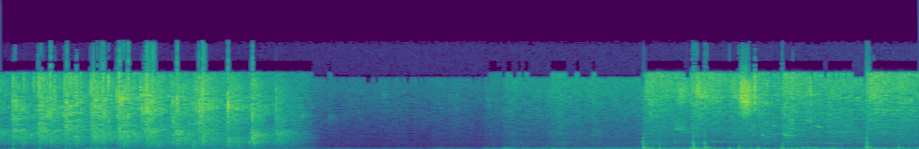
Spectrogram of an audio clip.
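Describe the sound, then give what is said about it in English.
An audience at an awards evening bursts into loud, dense applause as the CEO of Ayuda Hub Limited, maker of the Ayuda app, is introduced, a crackling wash of many hands clapping that dips briefly in the middle before swelling back up and continuing to the end. “Ladies and gentlemen, please help me with a big round of applause, and they have been one of the pillars supporting us and making this possible.”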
